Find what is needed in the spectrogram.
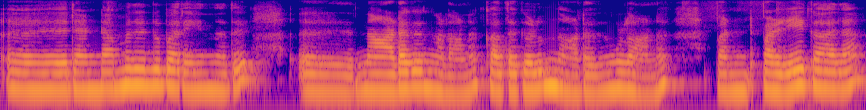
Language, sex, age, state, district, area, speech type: Malayalam, female, 18-30, Kerala, Kannur, urban, spontaneous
